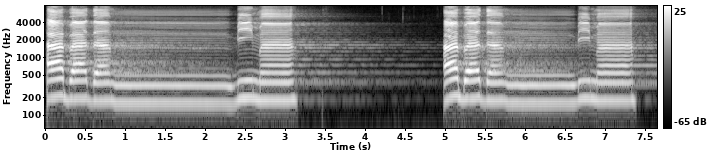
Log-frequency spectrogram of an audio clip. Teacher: jadi ditahan lalu didengungkan ya dua harakat ditahan lalu didengungkan dua harakat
